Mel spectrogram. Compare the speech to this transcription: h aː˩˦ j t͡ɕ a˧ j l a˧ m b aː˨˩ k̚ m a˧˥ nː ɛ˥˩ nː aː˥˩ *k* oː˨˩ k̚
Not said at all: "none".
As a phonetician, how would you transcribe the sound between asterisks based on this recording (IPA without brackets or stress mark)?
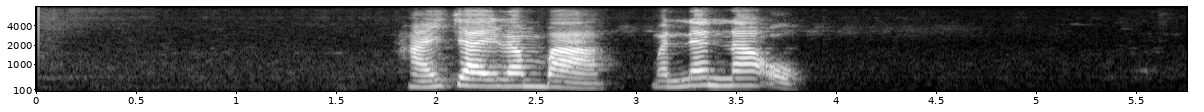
ʔ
